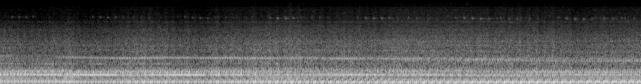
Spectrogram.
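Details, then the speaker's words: 2000 Subaru Impreza 2.5 swapped with a JDM EJ205 engine at idle; engine note drifts between about 900 and 1300 rpm instead of settling, a hunting idle. "she's idling a bit Hodge she like this in know where to idle to she wants to go higher or lower she's like I don't know if I should be at 1300 I don't know if I should be at 900"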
